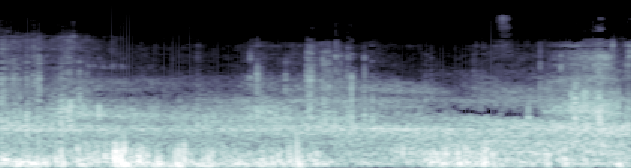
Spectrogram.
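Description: Wind rumbling on the microphone at an open mountain overlook, with a few faint knocks.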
